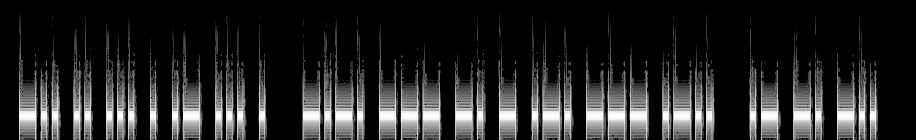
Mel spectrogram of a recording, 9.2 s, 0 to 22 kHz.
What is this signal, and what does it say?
Morse code, heard as a keyed tone, about 22 wpm, 700 Hz. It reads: DISEASE CONTROL AND
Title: Sets of 5 Words Encore2 22wpm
